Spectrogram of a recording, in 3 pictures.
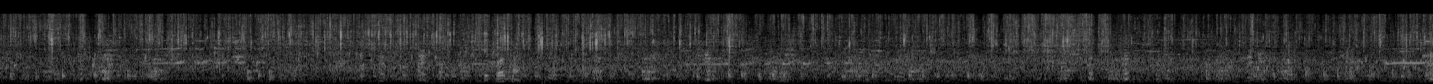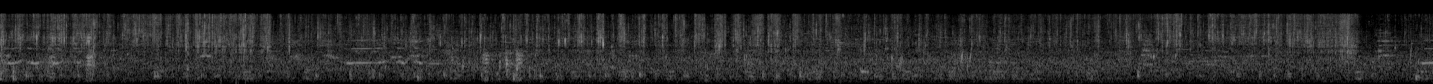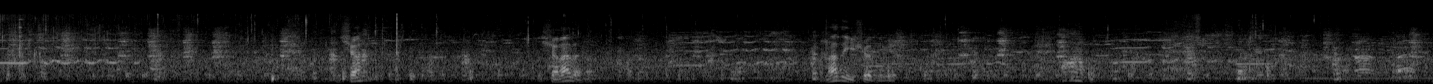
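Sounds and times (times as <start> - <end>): water spraying from hose: 0.0 - 31.3.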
